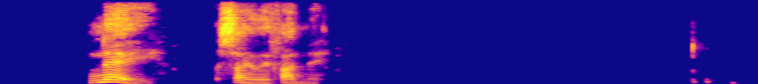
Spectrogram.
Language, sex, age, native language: Icelandic, female, 60-69, Icelandic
